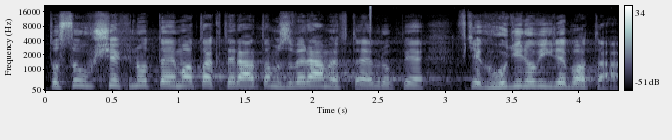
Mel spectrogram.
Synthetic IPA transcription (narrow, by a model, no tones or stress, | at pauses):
t̪o̞so̞wfʃɛxno̞t̪ɛːmat̪akt̪ɛɾaːt̪amzvɛdaːmɛft̪ɛːʔɛvɾo̞pjɛ | fcɛɣɦo̞ɟɪno̞viːɣdɛbat̪a̰ː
